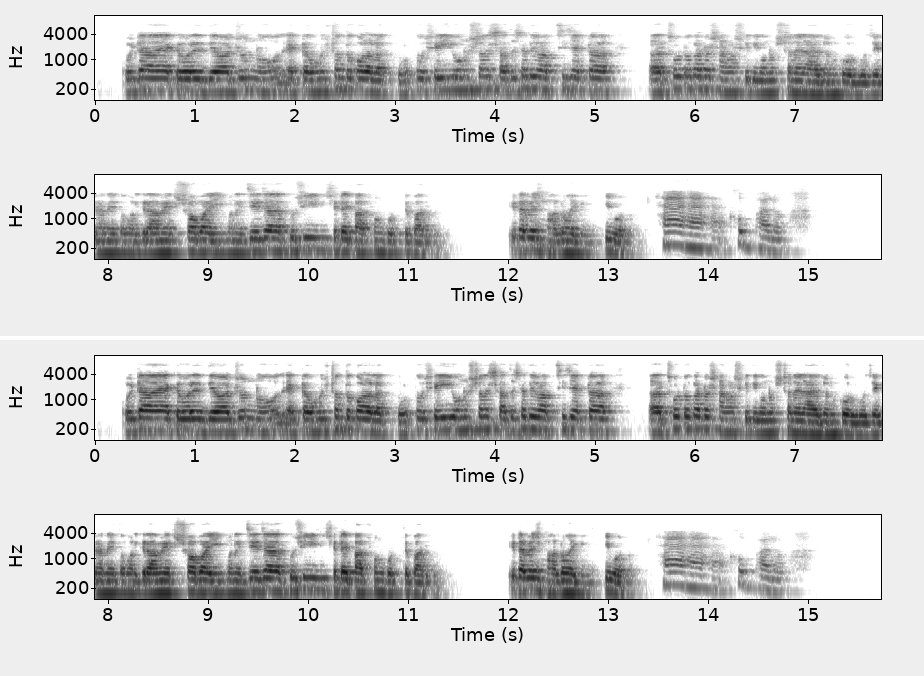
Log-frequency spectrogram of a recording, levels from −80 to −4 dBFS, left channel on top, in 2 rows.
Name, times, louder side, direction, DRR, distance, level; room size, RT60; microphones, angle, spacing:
voice 1, 0.3-5.2 5.5-11.2 12.1-13.2, right 4 dB, 40° right, 6 dB, 0.3 m, -22 dB
voice 2, 13.5-15.0, left 2 dB, 45° left, 3 dB, 0.6 m, -34 dB
2.6 x 2.5 x 2.2 m, 0.30 s
head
